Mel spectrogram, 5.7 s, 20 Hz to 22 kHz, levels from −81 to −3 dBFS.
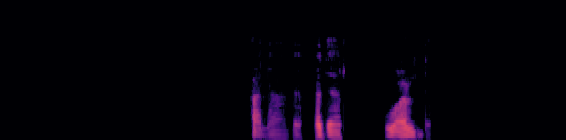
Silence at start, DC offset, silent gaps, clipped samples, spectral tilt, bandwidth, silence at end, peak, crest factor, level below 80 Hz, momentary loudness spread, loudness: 2.5 s; under 0.1%; 3.04-3.14 s, 3.54-3.84 s; under 0.1%; -7 dB/octave; 7.6 kHz; 1.35 s; -20 dBFS; 26 dB; -76 dBFS; 15 LU; -41 LUFS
